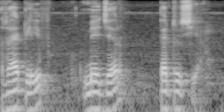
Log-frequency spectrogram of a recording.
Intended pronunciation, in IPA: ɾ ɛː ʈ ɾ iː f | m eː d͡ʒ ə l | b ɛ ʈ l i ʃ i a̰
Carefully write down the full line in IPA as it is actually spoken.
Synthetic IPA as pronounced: ɾ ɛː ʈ l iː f | m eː d͡ʒ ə ɾ | p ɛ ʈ ɾ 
